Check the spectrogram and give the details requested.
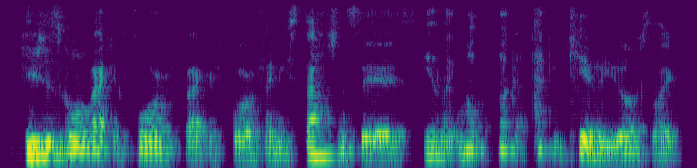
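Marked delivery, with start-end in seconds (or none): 3.4-4.7 mock high threat, half acted; quoted threat. Retelling a drunk man's threat, lightly imitated high. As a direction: snaps it out like the drunk man did.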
